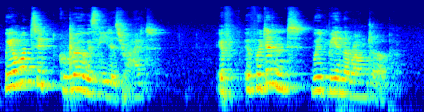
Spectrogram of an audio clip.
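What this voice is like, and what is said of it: South African accent. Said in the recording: “if you're wondering about the accent, I'm originally from South Africa”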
